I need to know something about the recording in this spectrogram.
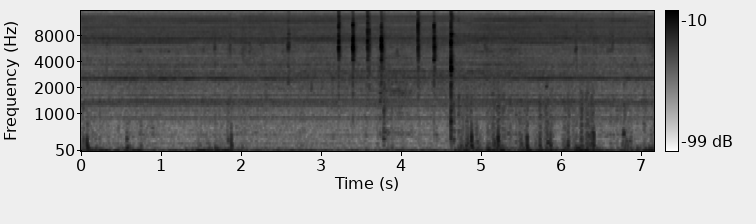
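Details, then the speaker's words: Denon DRM-650S cassette deck during playback: quiet running with scattered sharp clicks and a faint squeak over the motor hum; owner unsure whether belts or lack of lubrication after long disuse is the cause. "That belt is doing its job. So, I don't know if it was You hear that? The squeaking and the clicking. I don't know if it is actually a belt issue or whether it's just because it hasn't been used for ages. It's making all these like horrible noises."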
